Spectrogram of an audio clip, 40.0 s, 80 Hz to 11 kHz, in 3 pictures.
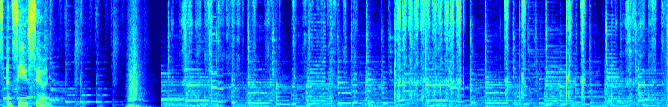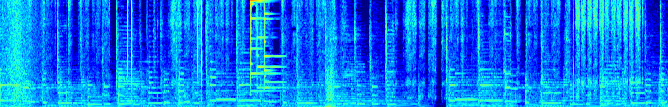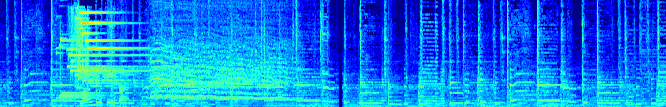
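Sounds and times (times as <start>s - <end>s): background music: 0.0s - 40.0s
marker scratching on paper: 3.6s - 6.9s, 7.9s - 9.3s, 10.1s - 10.6s, 11.3s - 15.6s, 16.8s - 18.2s, 21.1s - 26.2s.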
